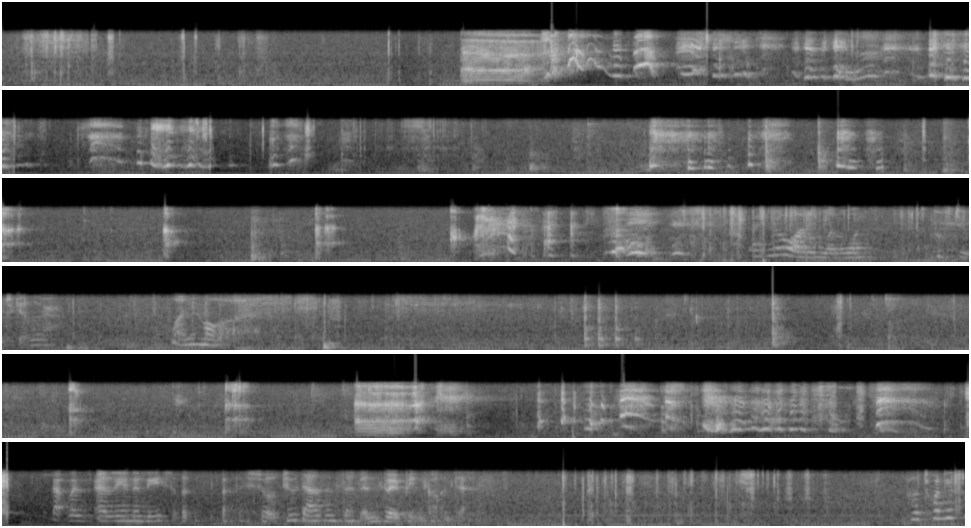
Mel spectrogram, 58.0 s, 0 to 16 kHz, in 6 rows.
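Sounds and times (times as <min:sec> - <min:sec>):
short low burp: 0:04.6 - 0:05.4, 0:19.3 - 0:19.7, 0:20.9 - 0:21.2, 0:22.4 - 0:22.8, 0:39.3 - 0:39.6, 0:40.9 - 0:41.3, 0:42.2 - 0:43.4
person belching: 0:04.6 - 0:05.5, 0:19.3 - 0:19.7, 0:20.9 - 0:21.2, 0:22.4 - 0:22.8, 0:23.8 - 0:24.1, 0:39.3 - 0:39.6, 0:40.9 - 0:41.3, 0:42.2 - 0:43.4.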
